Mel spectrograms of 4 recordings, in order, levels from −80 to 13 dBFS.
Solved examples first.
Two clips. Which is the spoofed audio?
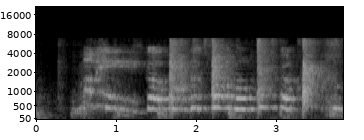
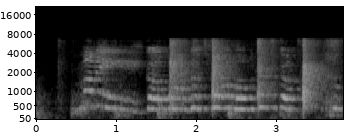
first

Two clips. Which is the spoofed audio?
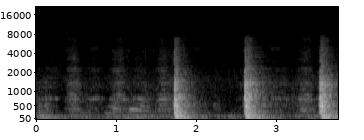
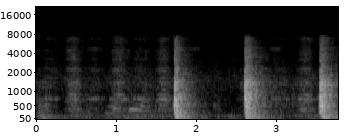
first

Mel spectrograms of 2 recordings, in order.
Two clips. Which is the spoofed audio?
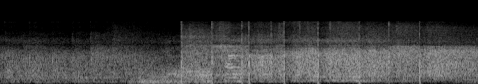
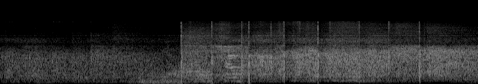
second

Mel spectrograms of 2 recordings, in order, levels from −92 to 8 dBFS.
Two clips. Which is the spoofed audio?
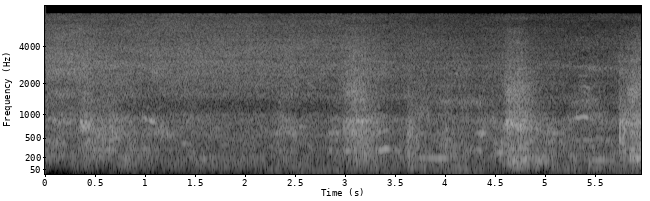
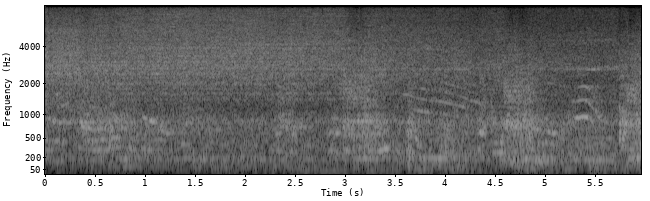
first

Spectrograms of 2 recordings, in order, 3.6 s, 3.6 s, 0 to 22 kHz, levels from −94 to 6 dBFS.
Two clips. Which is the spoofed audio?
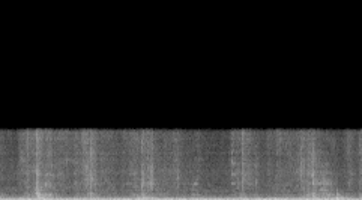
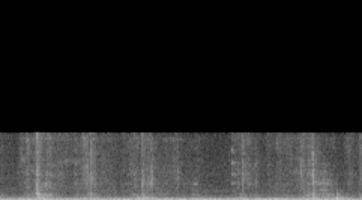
first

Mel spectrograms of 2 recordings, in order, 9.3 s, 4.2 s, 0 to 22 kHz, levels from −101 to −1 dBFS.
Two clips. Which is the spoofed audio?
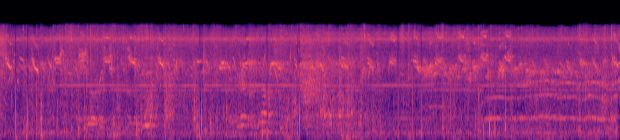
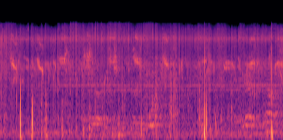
second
